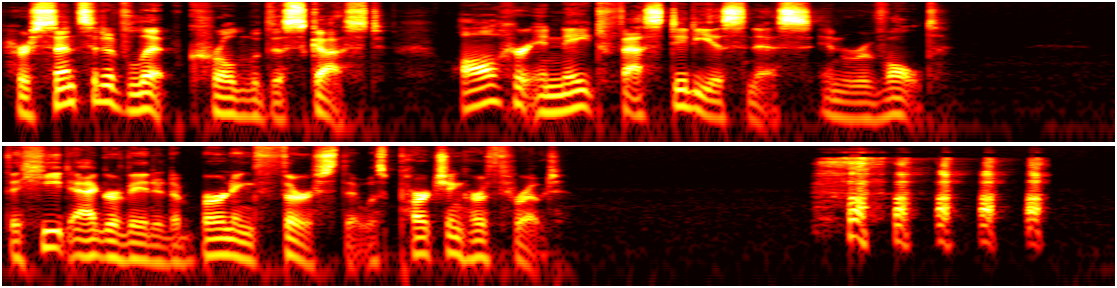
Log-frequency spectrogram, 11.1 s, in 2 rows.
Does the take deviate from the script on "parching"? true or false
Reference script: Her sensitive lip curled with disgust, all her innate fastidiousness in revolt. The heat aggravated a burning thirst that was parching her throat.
false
